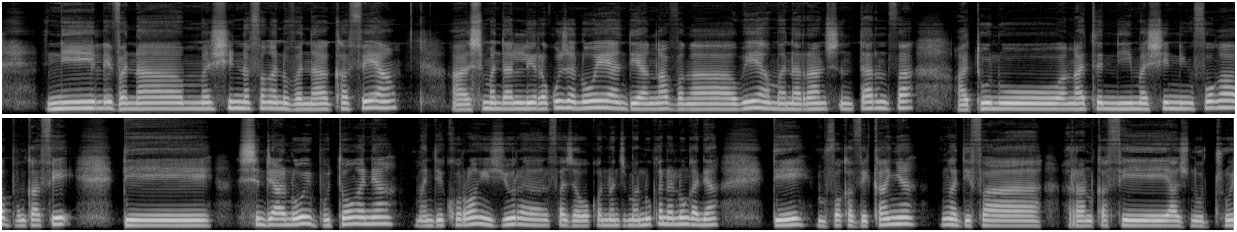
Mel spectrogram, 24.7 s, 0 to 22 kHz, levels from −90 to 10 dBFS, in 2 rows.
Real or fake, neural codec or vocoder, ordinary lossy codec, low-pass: real; none; none; none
